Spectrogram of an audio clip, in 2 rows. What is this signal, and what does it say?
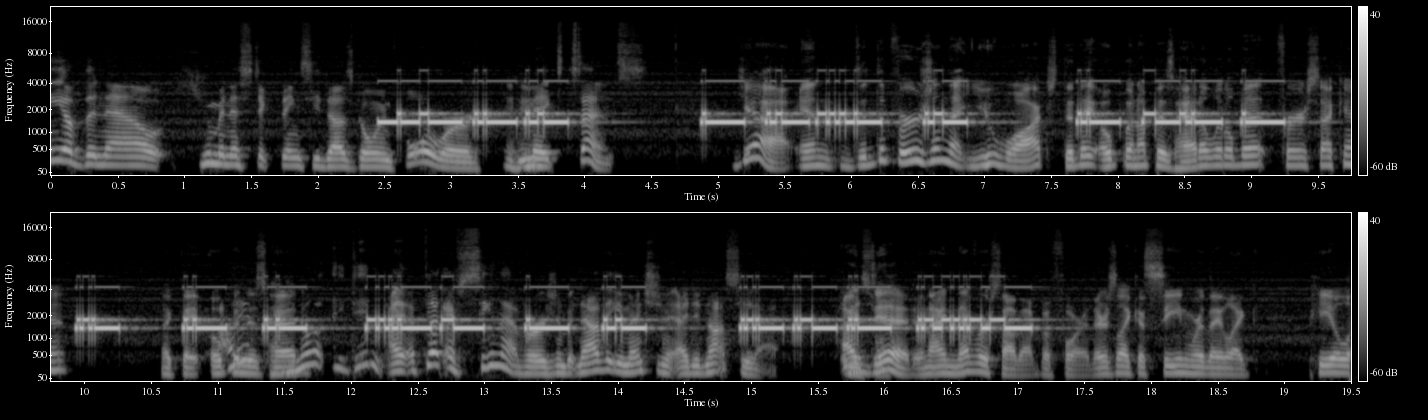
TTY/TDD text telephone tones (45.45 baud Baudot), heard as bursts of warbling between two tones, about 400 Hz shift, 1600 Hz centre, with speech in English. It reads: M7W CA90D1 9UDEXZ ET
